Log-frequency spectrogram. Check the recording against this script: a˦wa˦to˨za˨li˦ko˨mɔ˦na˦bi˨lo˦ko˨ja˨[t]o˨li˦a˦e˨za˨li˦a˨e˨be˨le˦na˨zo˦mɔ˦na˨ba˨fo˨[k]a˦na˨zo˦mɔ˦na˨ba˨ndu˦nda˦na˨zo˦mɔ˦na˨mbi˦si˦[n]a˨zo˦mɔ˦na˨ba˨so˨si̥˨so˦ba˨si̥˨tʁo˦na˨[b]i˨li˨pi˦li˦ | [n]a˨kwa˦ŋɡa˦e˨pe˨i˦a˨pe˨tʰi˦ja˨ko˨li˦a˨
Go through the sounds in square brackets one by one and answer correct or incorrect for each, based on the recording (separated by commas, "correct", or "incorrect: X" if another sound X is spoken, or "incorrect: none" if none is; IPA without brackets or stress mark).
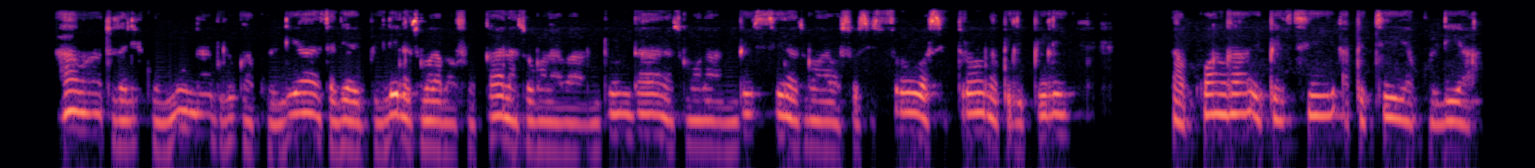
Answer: incorrect: k, correct, correct, incorrect: p, correct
